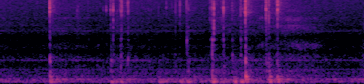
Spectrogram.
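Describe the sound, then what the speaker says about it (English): Quiet, close keyboard typing as a sudo iptables command is entered on a computer, a few scattered keystrokes then a quicker cluster of clicks, no speech. "I just want to type sudo iptables at first, and then -a"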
